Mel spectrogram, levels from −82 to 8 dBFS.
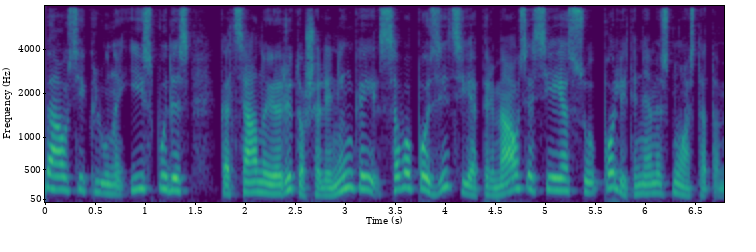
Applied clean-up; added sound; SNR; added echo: none; none; none; none.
